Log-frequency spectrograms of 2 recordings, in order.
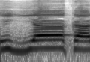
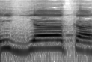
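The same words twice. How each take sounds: No difference in how they are said.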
